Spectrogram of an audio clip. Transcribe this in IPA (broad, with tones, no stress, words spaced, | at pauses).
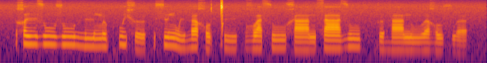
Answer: χɨː˦zuː˦zuː˦ ɦɨː˦mɵ˦ kʷʰi˦xɵ˨ | sʉ˦nwɨ˨ɦɐ˦χu˨ ǀɨ˦ | ʁʷa˨suː˨ xaː˨nsaː˦ zuː˦kːɵ˨ɦaː˨n uː˨ɐ̯ʁu˨ sʷɐ˨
